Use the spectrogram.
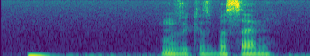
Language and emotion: Russian, neutral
